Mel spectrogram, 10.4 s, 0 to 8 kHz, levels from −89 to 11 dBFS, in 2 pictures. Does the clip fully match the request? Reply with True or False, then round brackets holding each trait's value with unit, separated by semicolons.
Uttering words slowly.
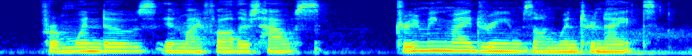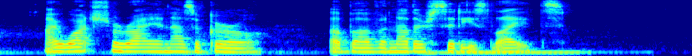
True (125 wpm)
